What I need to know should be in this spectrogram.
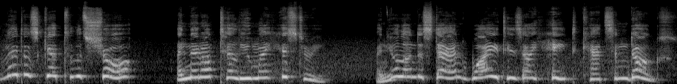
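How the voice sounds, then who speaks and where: Shaky and at a moderate pace, the speaker uses a put-on character voice. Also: man, extremely high pitch for a man. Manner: passionate, upset.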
